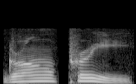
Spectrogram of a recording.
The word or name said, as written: grand prix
